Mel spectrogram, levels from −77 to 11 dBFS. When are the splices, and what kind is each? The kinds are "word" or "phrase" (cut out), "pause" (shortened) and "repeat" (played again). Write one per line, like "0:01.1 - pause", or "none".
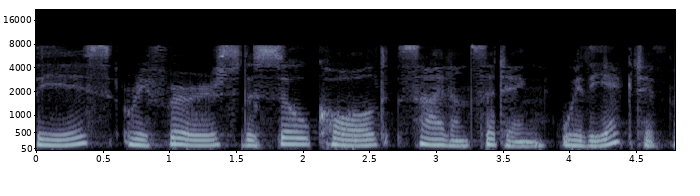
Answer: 0:01.5 - word
0:03.9 - pause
